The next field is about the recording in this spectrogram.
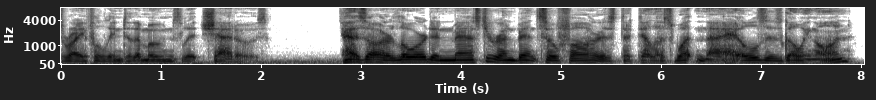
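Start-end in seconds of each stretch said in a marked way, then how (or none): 2.8-7.9 lightly voiced older farmer, dry and mocking; sarcastic jab at the boss, a touch higher; older man grumbling about his superior; wry old farmer. A narrator's reading. Nathan mocks the corporal.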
